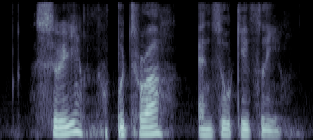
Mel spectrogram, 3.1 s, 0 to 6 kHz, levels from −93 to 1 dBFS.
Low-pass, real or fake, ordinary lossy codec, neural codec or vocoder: 5.4 kHz; fake; none; codec, 16 kHz, 6 kbps, DAC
